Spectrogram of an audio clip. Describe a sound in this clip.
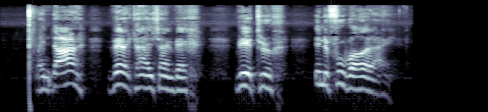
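An older man talks with animation close to the microphone.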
